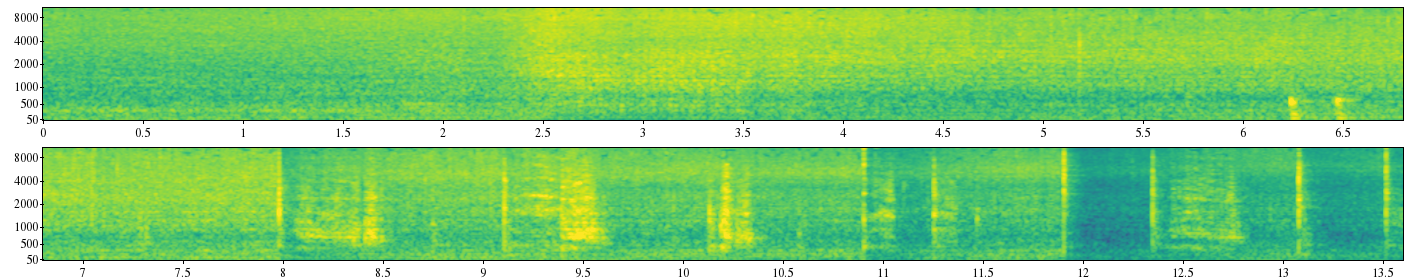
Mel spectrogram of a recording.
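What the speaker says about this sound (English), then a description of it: "So I'm going to go ahead and put in that Marsala wine." Marsala wine poured into a hot pan for chicken marsala, setting off a loud, dense hiss that swells and settles, followed by scattered sharp clinks and scrapes as the pan is worked.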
